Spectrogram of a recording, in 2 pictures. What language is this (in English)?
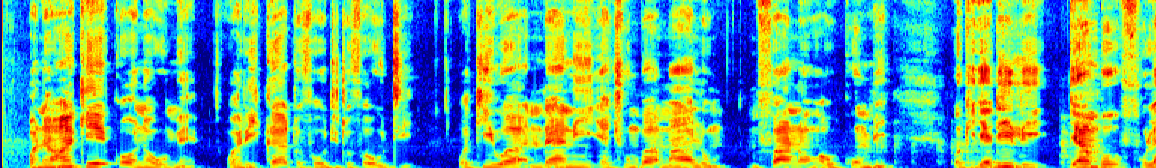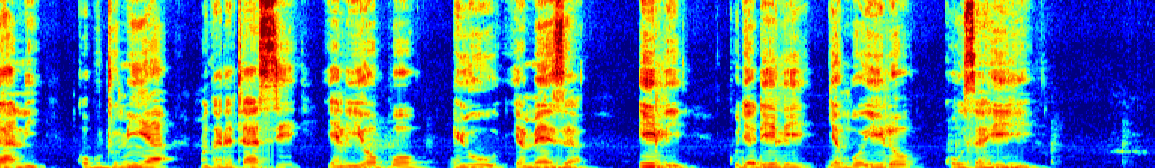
Swahili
